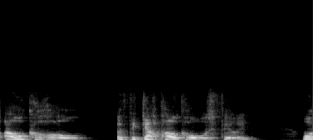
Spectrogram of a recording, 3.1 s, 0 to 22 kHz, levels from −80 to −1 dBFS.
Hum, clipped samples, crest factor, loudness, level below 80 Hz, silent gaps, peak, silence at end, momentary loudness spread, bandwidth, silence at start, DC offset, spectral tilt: none; under 0.1%; 18 dB; -23 LUFS; -68 dBFS; none; -4 dBFS; 0 s; 14 LU; 7 kHz; 0 s; under 0.1%; -9 dB/octave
